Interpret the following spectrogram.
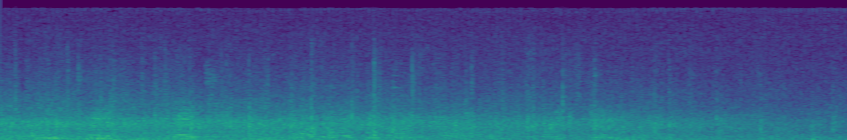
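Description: Concert audience applauding, with many voices calling out over the clapping, gradually dying down toward the end.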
